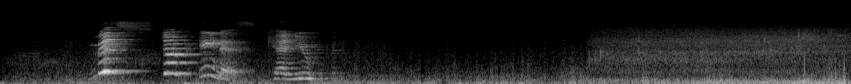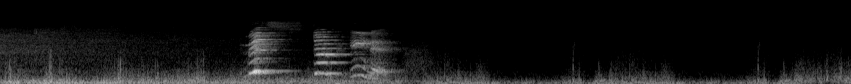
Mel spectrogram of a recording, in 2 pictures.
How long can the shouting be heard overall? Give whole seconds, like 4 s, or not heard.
4 s.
